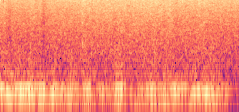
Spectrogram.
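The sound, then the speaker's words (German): A low, muffled engine rumble from a car passing outside, steady and fairly faint, with no voices over it. “Ich hoffe, ihr habt das Auto gerade draußen nicht gehört.”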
